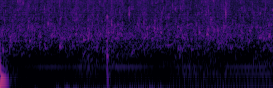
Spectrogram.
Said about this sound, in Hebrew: אני אשים לכם קצת צלילים ברקע. קצת מים זורמים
